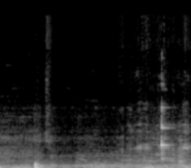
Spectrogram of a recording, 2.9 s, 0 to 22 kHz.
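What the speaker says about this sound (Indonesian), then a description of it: "Kita campur semua bahan ini ya teman-teman" Melted chocolate and 80 ml of cooking oil are stirred together in a bowl for steamed brownies, with a few soft clinks of a utensil against the bowl over a quiet, steady background.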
